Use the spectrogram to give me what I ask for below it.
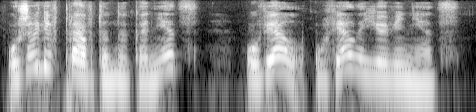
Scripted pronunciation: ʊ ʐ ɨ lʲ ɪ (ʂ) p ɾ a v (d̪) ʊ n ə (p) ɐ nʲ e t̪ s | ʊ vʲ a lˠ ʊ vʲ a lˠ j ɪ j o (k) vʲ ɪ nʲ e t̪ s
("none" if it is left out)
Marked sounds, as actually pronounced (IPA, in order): f, d̪, k, none

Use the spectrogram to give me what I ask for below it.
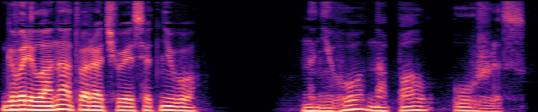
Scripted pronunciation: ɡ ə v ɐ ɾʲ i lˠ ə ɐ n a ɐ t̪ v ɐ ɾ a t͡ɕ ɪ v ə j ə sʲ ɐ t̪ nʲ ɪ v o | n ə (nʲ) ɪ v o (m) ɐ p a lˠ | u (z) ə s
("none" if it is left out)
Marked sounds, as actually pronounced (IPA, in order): nʲ, n, ʐ

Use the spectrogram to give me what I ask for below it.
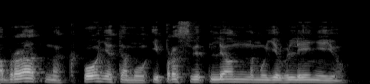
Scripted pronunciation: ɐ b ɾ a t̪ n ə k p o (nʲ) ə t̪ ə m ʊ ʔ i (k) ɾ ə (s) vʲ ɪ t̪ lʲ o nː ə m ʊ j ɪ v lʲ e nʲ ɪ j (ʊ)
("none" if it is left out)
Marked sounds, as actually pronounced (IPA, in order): nʲ, p, s, ʊ

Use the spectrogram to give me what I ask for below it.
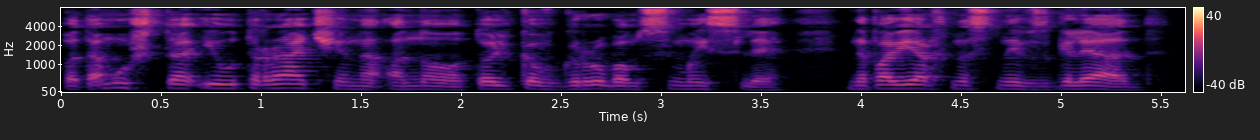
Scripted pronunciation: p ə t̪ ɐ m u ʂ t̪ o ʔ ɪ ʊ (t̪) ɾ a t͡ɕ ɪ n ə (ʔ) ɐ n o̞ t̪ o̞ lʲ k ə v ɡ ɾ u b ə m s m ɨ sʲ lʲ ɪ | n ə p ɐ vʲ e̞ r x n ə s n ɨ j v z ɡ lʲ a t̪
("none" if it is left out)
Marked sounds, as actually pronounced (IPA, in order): t̪, ʔ

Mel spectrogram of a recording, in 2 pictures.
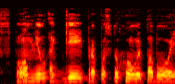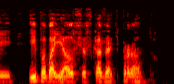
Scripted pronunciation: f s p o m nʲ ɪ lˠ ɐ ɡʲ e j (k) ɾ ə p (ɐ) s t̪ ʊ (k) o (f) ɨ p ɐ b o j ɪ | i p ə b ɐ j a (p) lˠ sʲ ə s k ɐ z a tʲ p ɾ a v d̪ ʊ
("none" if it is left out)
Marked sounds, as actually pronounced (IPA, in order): p, ə, x, v, none

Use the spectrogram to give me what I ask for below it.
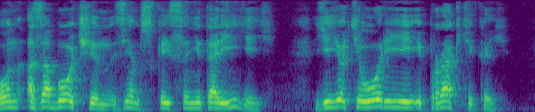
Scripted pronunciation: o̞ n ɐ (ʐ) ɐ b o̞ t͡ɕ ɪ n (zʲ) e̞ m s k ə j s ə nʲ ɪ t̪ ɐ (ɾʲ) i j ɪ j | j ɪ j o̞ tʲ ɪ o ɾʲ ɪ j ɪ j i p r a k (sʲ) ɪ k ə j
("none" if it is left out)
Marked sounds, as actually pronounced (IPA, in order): z, zʲ, ɾʲ, tʲ

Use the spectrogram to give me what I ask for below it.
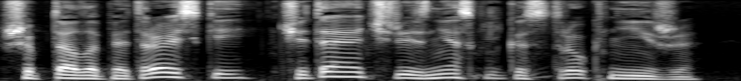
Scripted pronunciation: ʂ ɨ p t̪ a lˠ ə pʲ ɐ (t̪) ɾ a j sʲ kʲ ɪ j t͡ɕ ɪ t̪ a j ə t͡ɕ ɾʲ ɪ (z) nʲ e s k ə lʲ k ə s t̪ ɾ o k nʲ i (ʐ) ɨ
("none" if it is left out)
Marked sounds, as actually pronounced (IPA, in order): t̪, z, ʐ

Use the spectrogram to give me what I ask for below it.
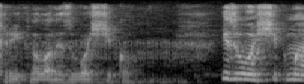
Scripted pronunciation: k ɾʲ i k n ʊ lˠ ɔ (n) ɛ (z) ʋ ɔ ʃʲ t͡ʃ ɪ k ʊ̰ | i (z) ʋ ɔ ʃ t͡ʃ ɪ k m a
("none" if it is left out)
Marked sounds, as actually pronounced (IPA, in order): n, z, z

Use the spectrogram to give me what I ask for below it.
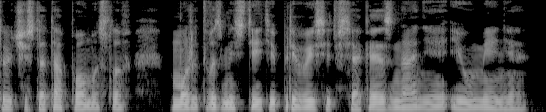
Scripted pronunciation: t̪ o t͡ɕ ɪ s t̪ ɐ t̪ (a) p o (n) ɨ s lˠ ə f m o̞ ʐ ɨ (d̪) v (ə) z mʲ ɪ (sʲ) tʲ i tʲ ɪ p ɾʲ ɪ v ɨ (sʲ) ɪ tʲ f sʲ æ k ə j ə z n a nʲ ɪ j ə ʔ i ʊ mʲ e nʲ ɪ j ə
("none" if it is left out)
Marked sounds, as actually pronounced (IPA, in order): a, m, t̪, ə, sʲ, sʲ

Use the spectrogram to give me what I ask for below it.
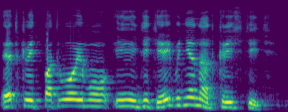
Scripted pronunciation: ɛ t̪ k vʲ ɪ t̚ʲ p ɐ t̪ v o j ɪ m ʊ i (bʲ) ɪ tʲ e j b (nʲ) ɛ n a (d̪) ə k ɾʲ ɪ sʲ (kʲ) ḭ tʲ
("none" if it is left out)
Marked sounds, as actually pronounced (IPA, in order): dʲ, nʲ, d̪, tʲ

